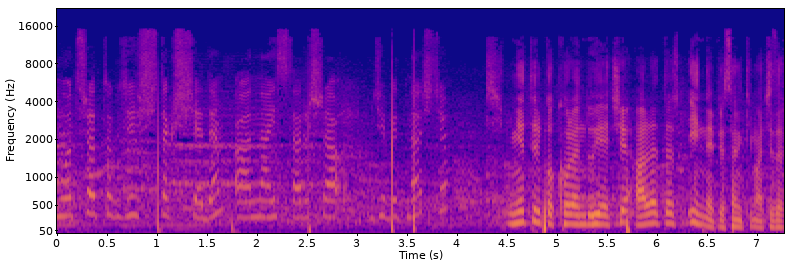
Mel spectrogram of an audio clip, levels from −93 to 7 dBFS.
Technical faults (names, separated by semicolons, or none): loud pop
